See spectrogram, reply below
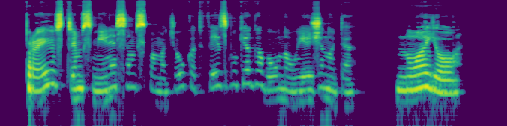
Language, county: Lithuanian, Klaipėda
